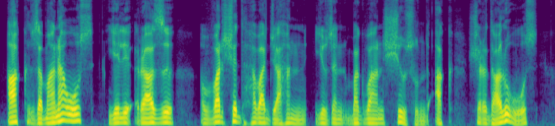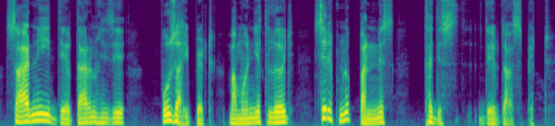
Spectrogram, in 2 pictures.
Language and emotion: Kashmiri, neutral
